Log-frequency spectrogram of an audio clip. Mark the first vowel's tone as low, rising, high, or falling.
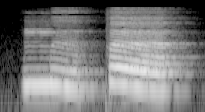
falling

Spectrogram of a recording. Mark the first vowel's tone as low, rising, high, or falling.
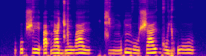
high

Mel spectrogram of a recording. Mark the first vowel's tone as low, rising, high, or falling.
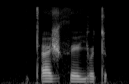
high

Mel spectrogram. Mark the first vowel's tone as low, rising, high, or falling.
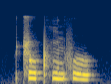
rising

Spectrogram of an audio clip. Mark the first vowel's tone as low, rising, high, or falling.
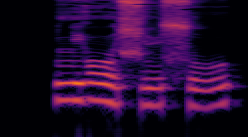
falling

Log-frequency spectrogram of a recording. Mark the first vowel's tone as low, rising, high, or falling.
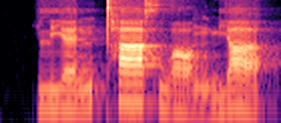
rising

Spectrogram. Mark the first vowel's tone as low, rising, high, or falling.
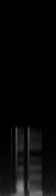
low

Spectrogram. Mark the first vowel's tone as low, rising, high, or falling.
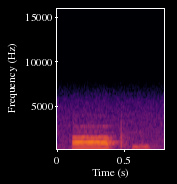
high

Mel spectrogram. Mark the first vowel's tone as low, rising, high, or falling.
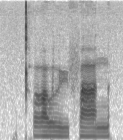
high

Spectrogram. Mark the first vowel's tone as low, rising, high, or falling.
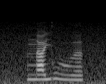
rising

